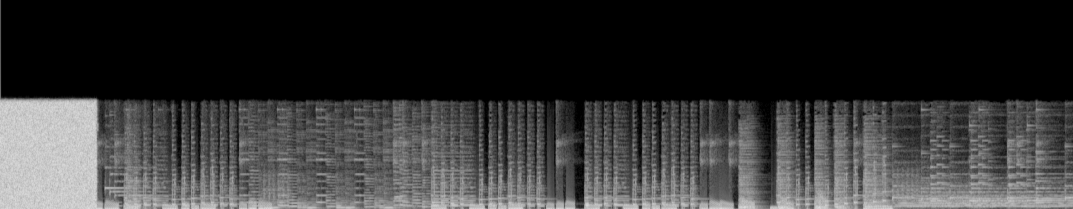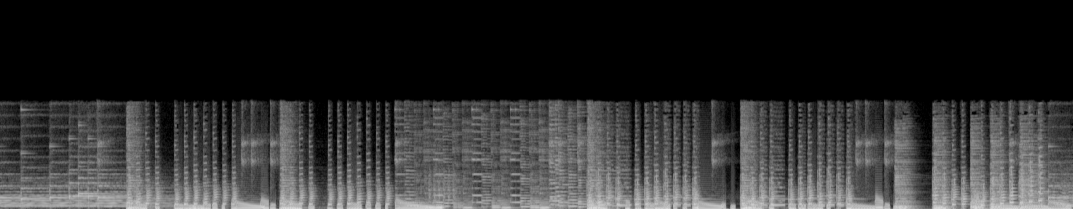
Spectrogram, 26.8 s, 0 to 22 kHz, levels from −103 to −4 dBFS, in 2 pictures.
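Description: From 0.00 to 1.21 s the clip opens with file tags played as audio: an embedded cover picture, stored as compressed image data, is decoded as if it were samples. Its near-random bytes produce a very loud white-noise burst that starts and stops abruptly.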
